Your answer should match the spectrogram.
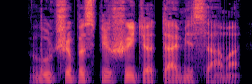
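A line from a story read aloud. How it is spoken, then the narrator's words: Plain. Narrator (Russian): сказал он Хираге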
